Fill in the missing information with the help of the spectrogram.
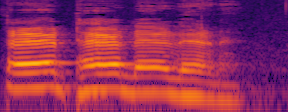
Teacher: मूर्धा का मतलब होता है कि आपकी जीभ तालवे के टकराकर बहुत जोरदार या तेज वापस वो गोल होके वो आपकी जीभ वापस नीचे आएगी। तालवे के टकराकर वापस जैसे मान लो पलटी मारे वो उस रूप में आपकी जीभ वापस आएगी।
